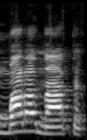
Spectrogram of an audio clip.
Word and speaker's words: Maranata: dizemos nós católicos ou Maranata com a tônica na penúltima sílaba como dizem nossos irmãos separados os evangélicos ou protestantes não importa a pronúncia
